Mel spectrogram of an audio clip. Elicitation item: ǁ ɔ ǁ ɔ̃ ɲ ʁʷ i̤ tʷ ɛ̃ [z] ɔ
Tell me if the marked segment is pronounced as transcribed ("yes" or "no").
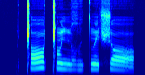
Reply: no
